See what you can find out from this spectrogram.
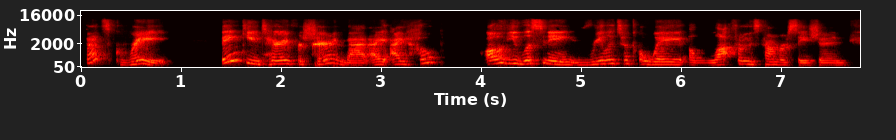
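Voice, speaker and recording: A woman's voice: medium pitch, big pitch swings, moderate pace, sharp tone. A woman hosting an interview podcast, asking questions and encouraging her guest. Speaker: podcast host.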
